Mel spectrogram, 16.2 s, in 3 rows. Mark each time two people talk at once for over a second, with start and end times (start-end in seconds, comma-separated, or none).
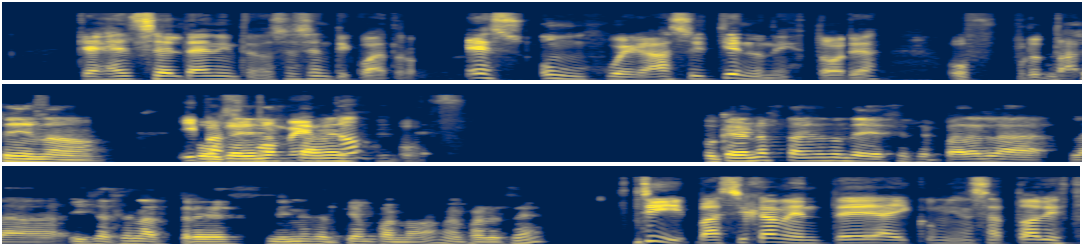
6.3-7.5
